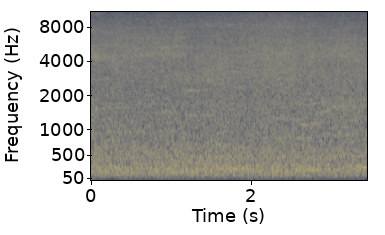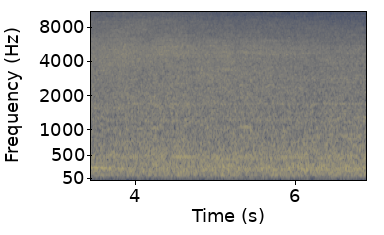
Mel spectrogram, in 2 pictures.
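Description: Series 500 Shinkansen train moving along a station platform: a steady, even rushing noise.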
